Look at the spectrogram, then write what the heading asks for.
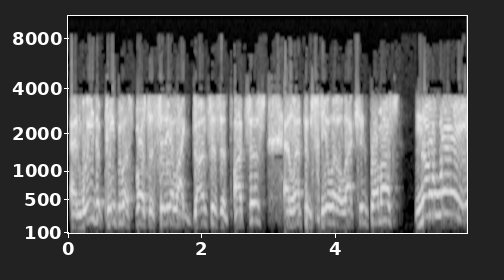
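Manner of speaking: ordinary delivery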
